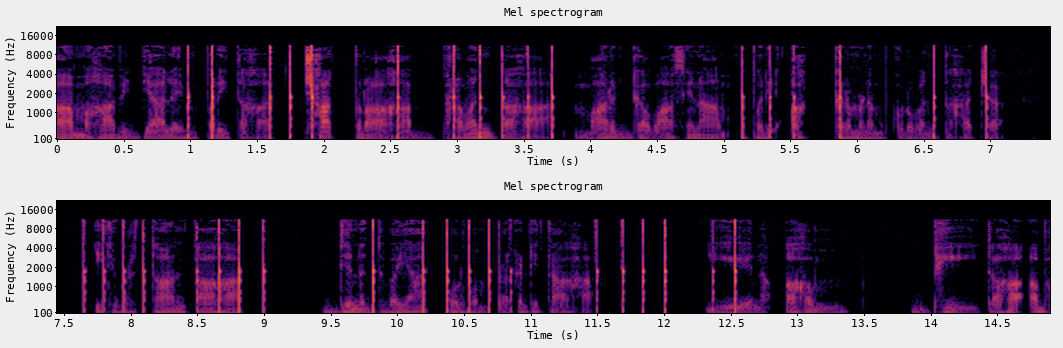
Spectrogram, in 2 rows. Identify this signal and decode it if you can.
Tap code, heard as taps on a table, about 6 knocks a second, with speech in Sanskrit. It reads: HE LATER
